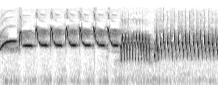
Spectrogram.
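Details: Canary song used for training and mating stimulation: repeated high whistled notes with sharp upward flicks, giving way to a dense buzzy rattle, then a fast, even, pulsing trill.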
